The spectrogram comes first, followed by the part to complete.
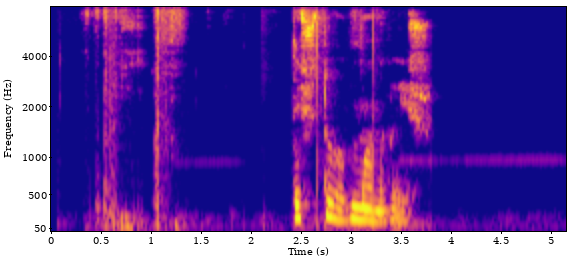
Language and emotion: Russian, angry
